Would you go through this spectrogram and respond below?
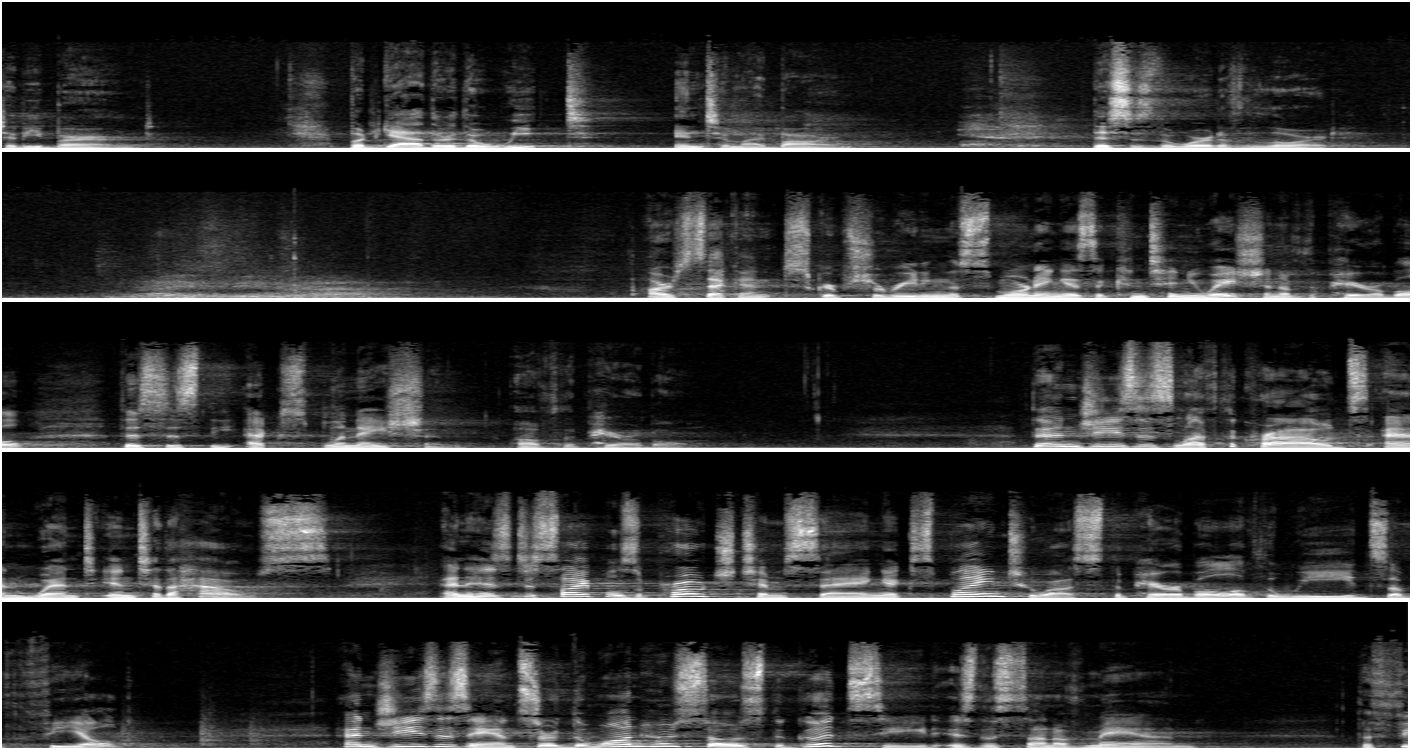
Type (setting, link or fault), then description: setting, large echoing room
